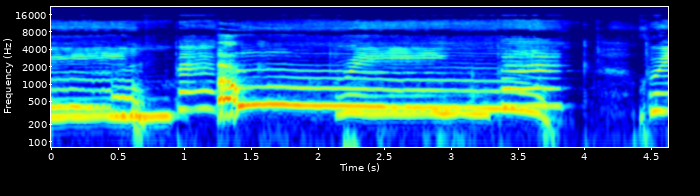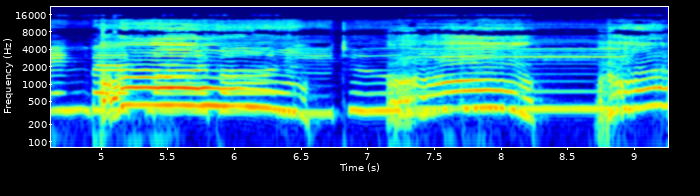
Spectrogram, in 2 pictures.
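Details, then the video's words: A pet Boston Terrier howls with its owner's rendition of "My Bonnie Lies Over the Ocean". Long held tones with bending, quavering upper notes form three main phrases separated by a near-silent gap around the middle. "the Boston Terrier sings “My Bonnie Lies Over the Ocean”"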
